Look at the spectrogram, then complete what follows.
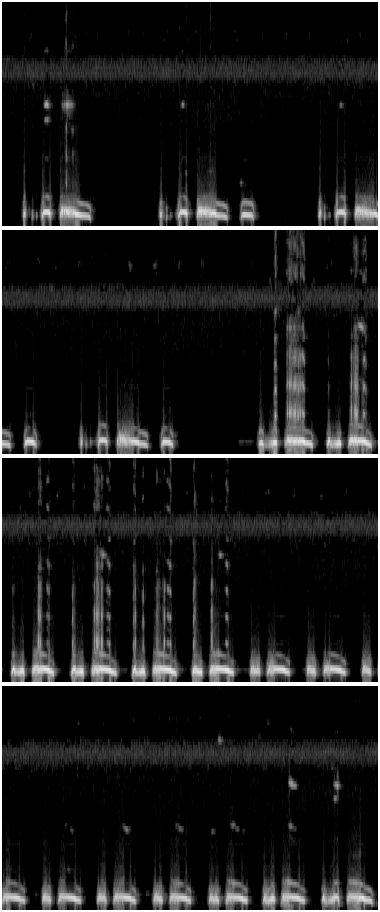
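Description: Spotted doves cooing. Short phrases of falling coo notes come with pauses in the first half, then from about halfway an unbroken run of coos at about three notes every two seconds.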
